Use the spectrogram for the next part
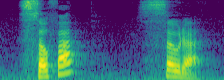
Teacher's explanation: SCH so we got it from Hebrew third through German and it's called a schwa and unstressed vowel and reduced and it occurs at the ends of words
